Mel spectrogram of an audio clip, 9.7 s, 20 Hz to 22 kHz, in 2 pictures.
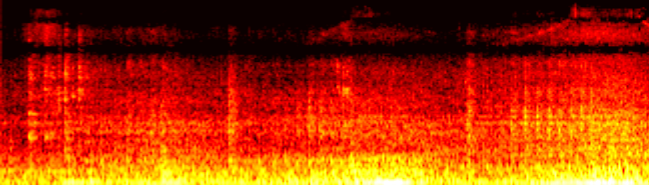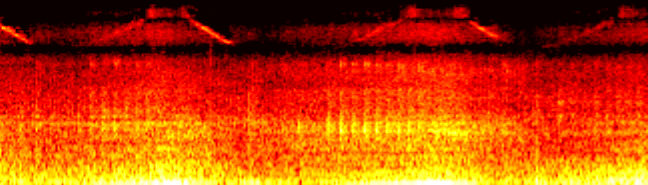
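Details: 2012 Ford Ranger 2.5 diesel (Mazda engine, owner believes) with 178,000 miles, idling: deep rumble surging and sagging roughly every 1.5 seconds from a misfire, with heavy smoke; four injectors already replaced without fixing it.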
